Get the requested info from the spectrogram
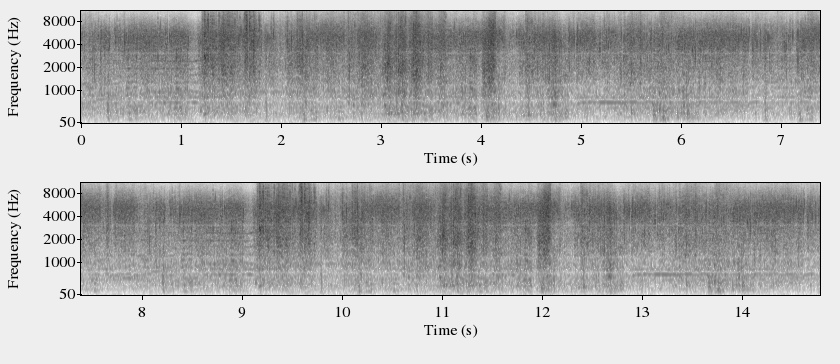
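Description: Wrapping paper being torn and crumpled off gift boxes: continuous crackling and rustling with sharp, loud rips, a few of them in quick succession about a second in and again after about nine seconds.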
